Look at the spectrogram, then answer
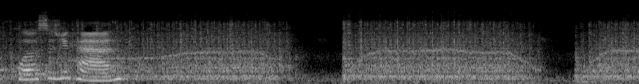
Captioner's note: sewing machine whirling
